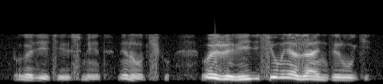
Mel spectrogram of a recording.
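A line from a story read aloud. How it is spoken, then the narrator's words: Flustered muttering. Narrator (Russian): учитель бормотал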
